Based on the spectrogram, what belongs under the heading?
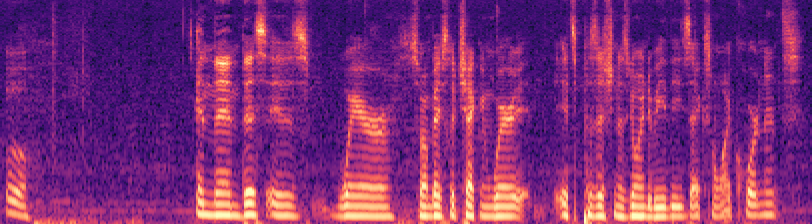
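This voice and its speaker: A man's voice: mid-range voice, flat delivery, moderate pace, darkish tone. A man streaming live as he codes, thinking aloud and chatting with viewers, with plenty of ums and hesitations. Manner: rambling, thinks aloud, says um a lot; chats and laughs with viewers. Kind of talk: live coding stream commentary.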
